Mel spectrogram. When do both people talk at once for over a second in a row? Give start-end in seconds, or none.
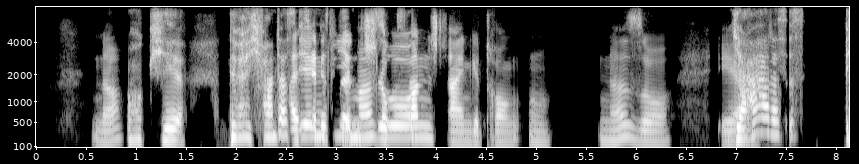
2.5-3.8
